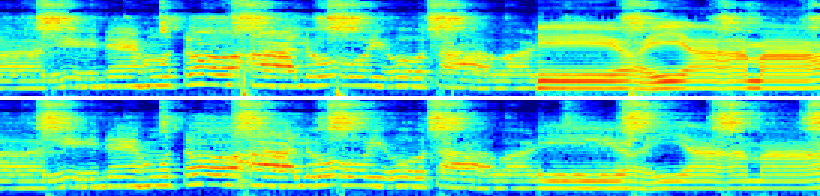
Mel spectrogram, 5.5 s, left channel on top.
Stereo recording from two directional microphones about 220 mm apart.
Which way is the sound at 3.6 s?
50° left (ahead or behind).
